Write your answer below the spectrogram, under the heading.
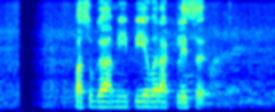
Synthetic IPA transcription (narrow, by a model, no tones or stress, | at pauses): pasuɡaːmiːpijəʋəɾaklesə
